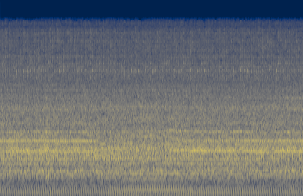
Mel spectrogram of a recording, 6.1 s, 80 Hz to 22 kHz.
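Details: 1976 Gravely 816 single-cylinder engine running at a steady, even rate with muffled exhaust and no misfires or knocking, after a missing fuse and a wire jammed in the fuse holder were found; normal running.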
